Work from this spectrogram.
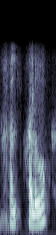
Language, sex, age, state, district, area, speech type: Punjabi, male, 30-45, Punjab, Gurdaspur, rural, conversation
